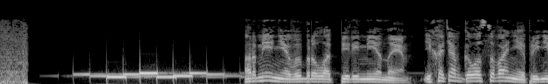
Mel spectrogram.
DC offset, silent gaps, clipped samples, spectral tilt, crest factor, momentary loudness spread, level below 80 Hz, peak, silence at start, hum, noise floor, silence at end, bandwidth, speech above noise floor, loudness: under 0.1%; none; under 0.1%; -5.5 dB/octave; 14 dB; 11 LU; -44 dBFS; -4 dBFS; 0 s; none; -39 dBFS; 0 s; 8.8 kHz; 21 dB; -18 LUFS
